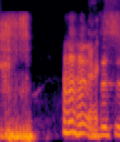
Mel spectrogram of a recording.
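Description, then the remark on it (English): A brief, low, rubbery squeak of a thigh dragging against a chair seat, fart-like, followed after a short pause by a loud voiced grunting or laughing sound. “And that was not a fart, by the way. That was my thigh against the chair.”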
